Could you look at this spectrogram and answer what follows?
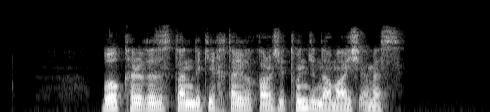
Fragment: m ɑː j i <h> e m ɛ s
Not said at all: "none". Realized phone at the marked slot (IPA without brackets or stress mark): ʃ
